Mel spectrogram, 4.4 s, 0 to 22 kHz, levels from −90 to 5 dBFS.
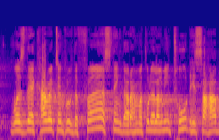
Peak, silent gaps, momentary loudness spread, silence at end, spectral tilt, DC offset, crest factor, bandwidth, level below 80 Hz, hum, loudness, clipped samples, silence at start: -2 dBFS; none; 8 LU; 0 s; -4.5 dB/octave; under 0.1%; 18 dB; 11 kHz; -58 dBFS; none; -19 LUFS; under 0.1%; 0.2 s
